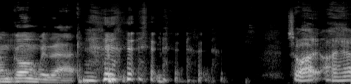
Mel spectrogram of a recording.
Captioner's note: chuckling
